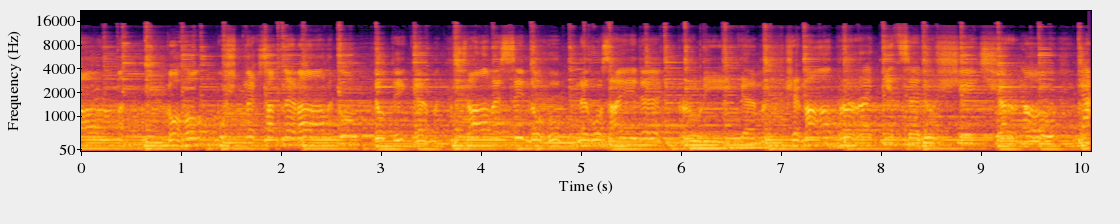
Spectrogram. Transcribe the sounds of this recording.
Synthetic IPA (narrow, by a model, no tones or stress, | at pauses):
am | koɦo | uʃt̪nɛksadnɛvaːŋkudot̪ɪkɛm | zlaːmɛsɪnoɦunɛbozajɛdɛ | pɾuliːbɛmʒɛmaːpɾoɾad̪ɲɪt͡sɛduʃɪt͡ʃɛɾnow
